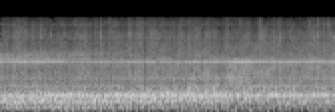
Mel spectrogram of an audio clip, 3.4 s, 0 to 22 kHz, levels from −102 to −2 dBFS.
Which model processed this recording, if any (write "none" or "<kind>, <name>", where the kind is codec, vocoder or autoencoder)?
vocoder, Vocos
